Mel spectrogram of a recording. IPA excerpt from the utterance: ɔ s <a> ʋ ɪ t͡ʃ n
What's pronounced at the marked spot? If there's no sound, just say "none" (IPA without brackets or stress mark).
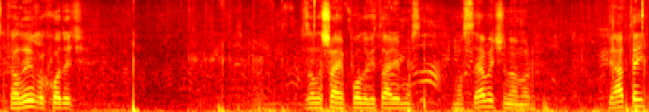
ɛ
